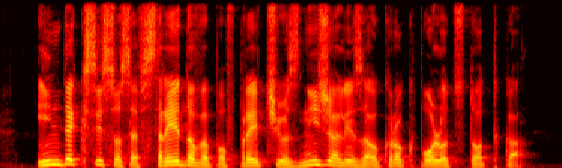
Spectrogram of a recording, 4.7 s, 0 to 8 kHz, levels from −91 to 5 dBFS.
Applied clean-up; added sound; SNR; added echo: none; none; none; none.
